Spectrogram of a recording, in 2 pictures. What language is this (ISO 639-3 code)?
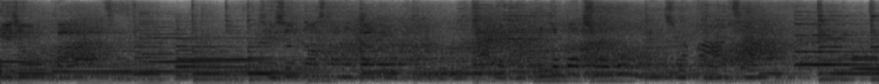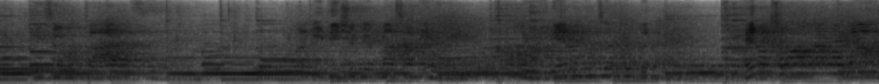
lav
